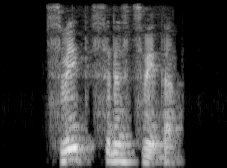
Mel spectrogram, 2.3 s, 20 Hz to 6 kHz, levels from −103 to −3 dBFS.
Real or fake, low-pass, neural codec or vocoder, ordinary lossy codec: real; 5.4 kHz; none; none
